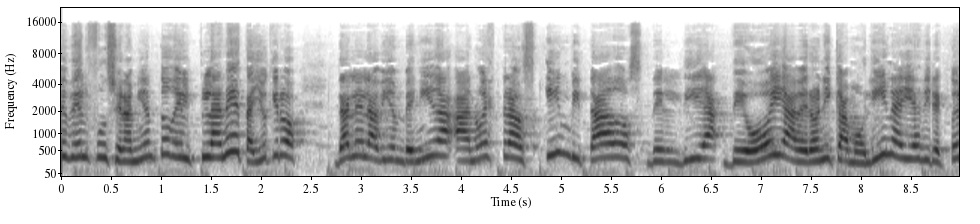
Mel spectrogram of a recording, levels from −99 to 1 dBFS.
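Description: Nothing stood out on listening to this recording.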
